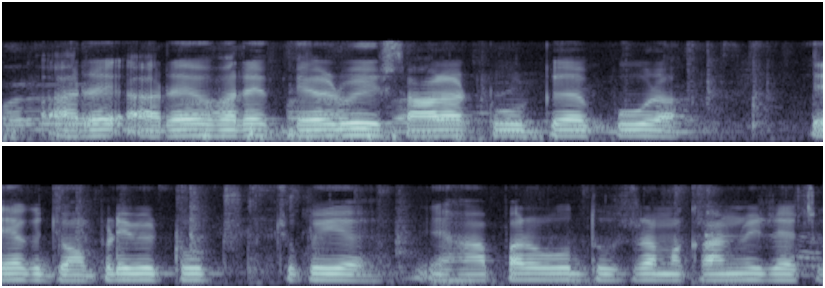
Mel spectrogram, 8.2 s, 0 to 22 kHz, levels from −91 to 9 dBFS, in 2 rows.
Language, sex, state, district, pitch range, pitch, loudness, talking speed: Hindi, male, Uttar Pradesh, Hamirpur, 130-135 Hz, 135 Hz, -19 LUFS, 155 wpm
